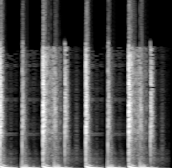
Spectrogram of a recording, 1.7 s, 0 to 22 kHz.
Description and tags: TECHNO loop 4 U
techno loop mash up sound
